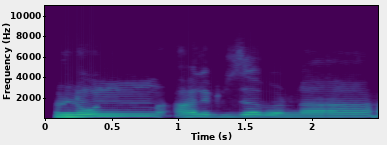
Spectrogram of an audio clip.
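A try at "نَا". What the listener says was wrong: নুনের টানটা ভুল হচ্ছে, নুন আলিফ জাবার না।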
